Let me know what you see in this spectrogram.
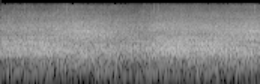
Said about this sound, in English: The crowds there chant his name, while the crowds at Obama rallies chant the same rallying cry as every incumbent who has ever run for re-election.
